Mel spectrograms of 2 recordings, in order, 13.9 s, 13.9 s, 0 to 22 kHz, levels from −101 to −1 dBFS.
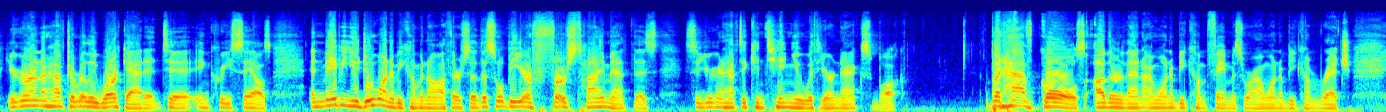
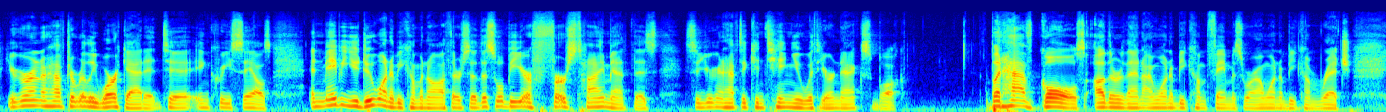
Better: second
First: distortion; slight; 3% of the sound clipped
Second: none

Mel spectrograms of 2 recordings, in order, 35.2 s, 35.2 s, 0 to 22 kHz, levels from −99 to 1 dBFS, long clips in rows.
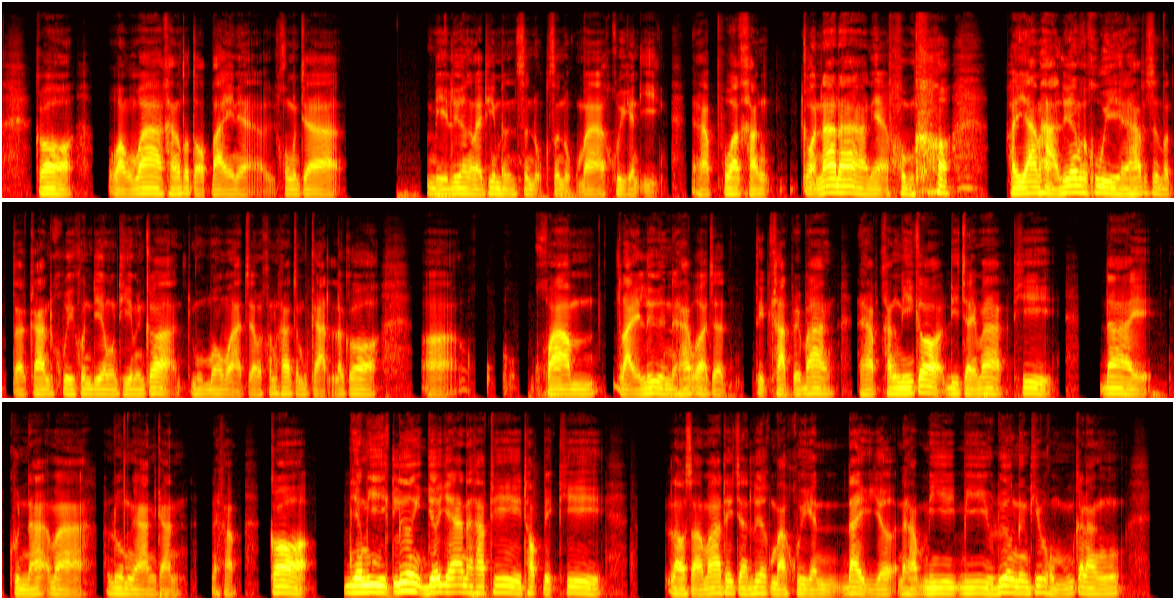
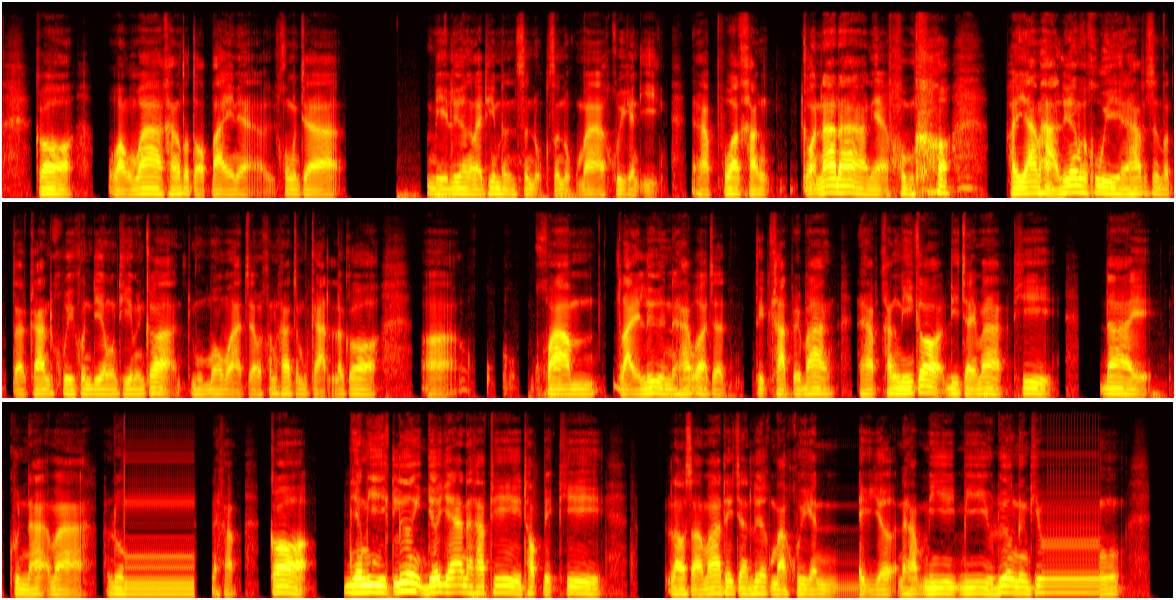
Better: first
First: none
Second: audio freezing; at 25 s for 0.5 s, at 32 s and at 34 s for 0.5 s

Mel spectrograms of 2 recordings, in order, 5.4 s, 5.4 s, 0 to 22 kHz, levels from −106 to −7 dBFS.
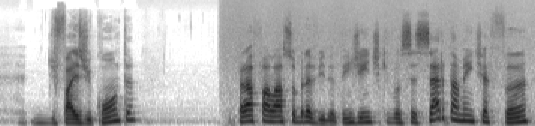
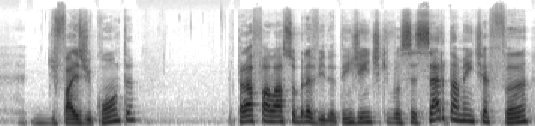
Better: second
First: hiss; faint; from 2 s on; 20 dB below the speech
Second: none

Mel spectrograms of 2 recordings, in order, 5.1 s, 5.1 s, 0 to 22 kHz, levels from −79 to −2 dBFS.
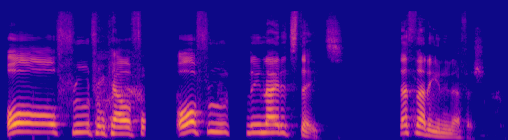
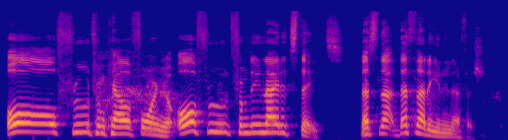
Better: second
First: audio cutting out; at 1.5 s, at 2.5 s and at 3.5 s for 0.5 s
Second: none

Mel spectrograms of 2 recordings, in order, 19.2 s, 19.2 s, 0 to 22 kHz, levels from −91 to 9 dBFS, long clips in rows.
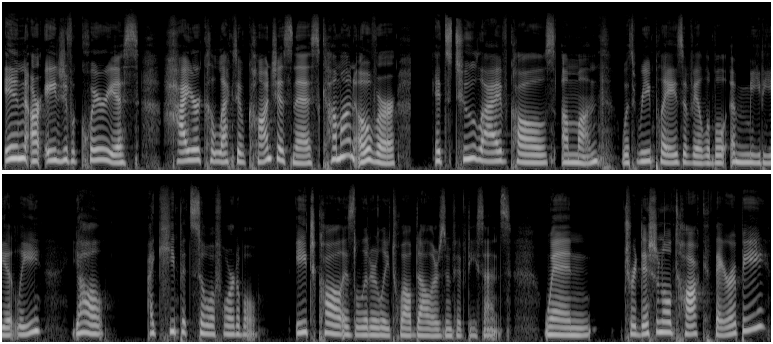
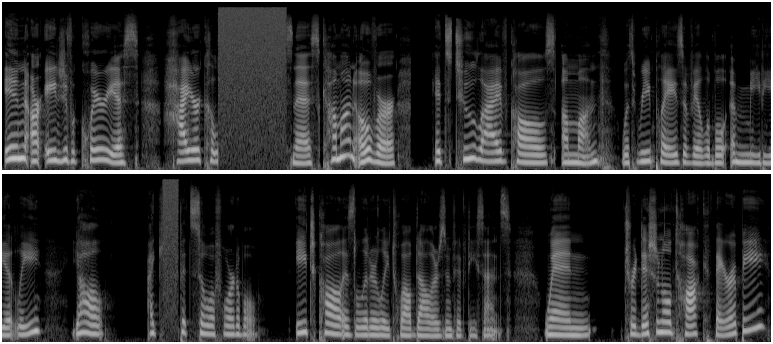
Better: first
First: none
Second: audio cutting out; filled with static; at 2.5 s for 1 s and at 12 s

